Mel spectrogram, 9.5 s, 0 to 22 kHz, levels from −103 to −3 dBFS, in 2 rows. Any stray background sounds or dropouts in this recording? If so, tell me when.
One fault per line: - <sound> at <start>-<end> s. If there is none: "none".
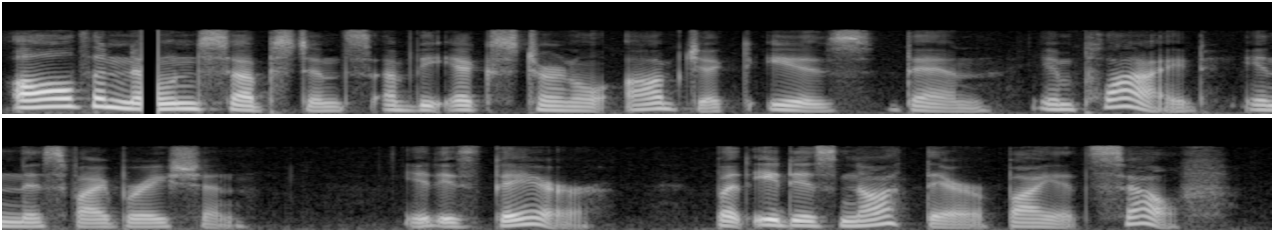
- dropout at 0.5-0.6 s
